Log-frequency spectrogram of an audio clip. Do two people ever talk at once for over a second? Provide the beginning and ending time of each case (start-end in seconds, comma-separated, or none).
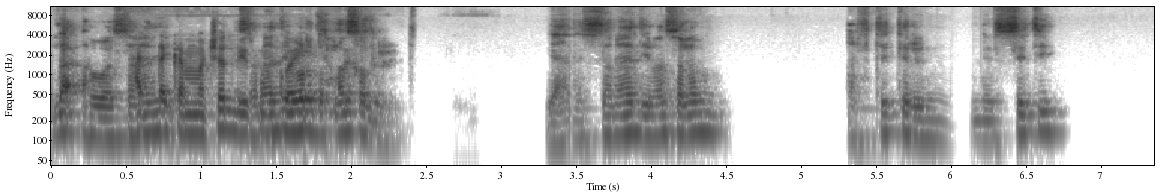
0.5-2.3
